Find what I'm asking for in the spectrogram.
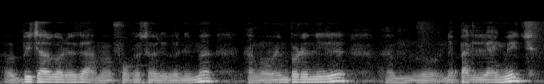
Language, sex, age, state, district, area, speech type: Nepali, male, 18-30, West Bengal, Darjeeling, rural, spontaneous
